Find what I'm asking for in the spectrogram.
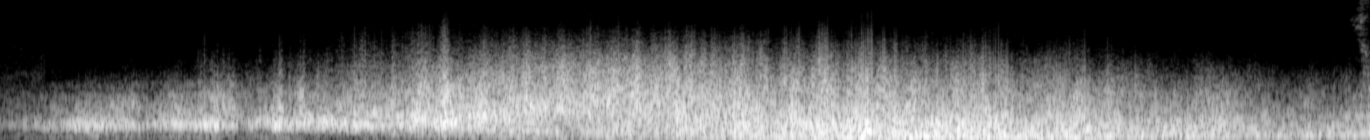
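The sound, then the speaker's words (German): A small propeller airplane drones overhead, its engine swelling to a loud, steady rumble with a buzzing, slightly wavering pitch that lingers throughout, with no talking. “Nee, es war so eine kleine Propellermaschine.”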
